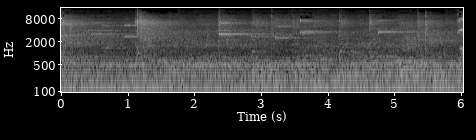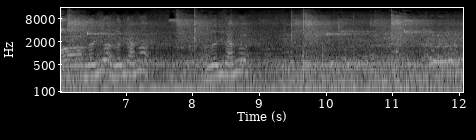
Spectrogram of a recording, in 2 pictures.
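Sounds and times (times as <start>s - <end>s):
steady low hum: 0.0s - 12.0s
racket hitting shuttlecock: 1.0s - 1.6s
shoes squeaking on hardwood floor: 2.4s - 4.0s.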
